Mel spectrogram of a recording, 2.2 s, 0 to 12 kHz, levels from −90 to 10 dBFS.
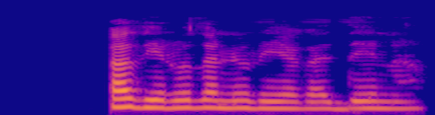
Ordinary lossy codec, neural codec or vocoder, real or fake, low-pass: none; none; real; 7.2 kHz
